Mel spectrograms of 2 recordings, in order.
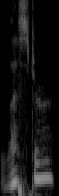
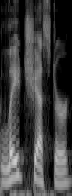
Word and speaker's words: Leicester: moved to outside of leicester oh god just shire oh gosh it's actually pronounced lester did you know that it's lay chester yeah chester is actually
